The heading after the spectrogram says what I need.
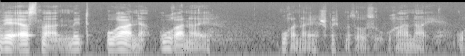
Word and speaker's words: Uranai: Uranai, spricht man so aus.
